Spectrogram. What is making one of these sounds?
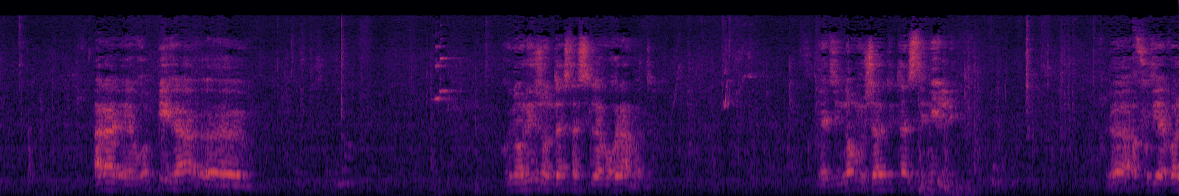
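A middle-aged man speaks calmly into a microphone, pausing between phrases, in a large echoing hall.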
